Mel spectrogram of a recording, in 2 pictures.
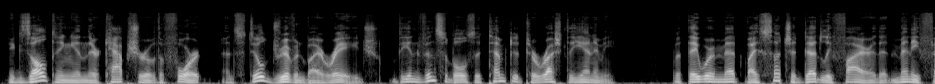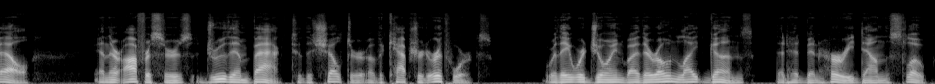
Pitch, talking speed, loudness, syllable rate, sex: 100 Hz, 190 wpm, -19 LUFS, 5.3 syllables/s, male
